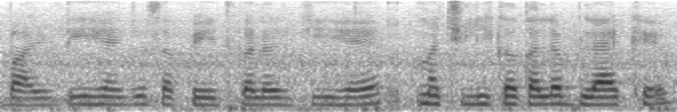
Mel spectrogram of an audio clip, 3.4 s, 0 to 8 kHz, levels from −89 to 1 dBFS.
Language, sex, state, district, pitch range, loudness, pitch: Hindi, female, Jharkhand, Sahebganj, 200-215 Hz, -29 LUFS, 205 Hz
